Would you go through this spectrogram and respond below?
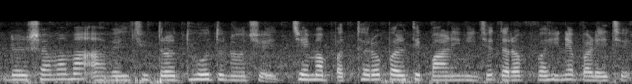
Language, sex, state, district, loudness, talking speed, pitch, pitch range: Gujarati, female, Gujarat, Valsad, -16 LUFS, 130 wpm, 210 Hz, 195-225 Hz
